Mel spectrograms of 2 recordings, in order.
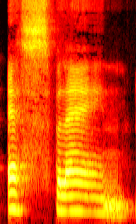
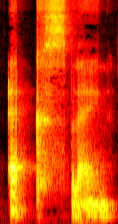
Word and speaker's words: explain: I said essplain. I should have said explain, explain.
